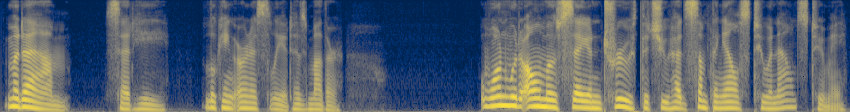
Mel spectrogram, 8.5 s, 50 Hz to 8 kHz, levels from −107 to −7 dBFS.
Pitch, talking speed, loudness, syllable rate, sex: 155 Hz, 160 wpm, -19 LUFS, 5.6 syllables/s, female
